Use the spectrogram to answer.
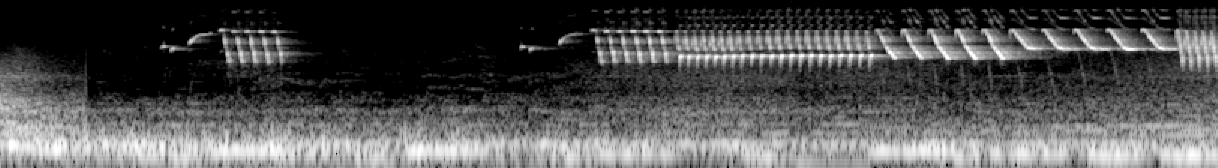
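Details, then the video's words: Canary singing a long, lively song used as a master recording for training other birds: short upward whistles, then sustained rapid trills and rolling buzzy notes in shifting tones, over a low steady hum. "Kicau Burung Kenari II GACOR PANJANG Cocok untuk Masteran"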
